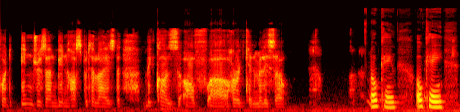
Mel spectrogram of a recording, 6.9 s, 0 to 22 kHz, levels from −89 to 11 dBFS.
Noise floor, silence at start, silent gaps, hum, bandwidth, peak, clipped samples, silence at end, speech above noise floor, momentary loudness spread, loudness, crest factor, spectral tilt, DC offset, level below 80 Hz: -50 dBFS; 0 s; none; none; 16 kHz; -4 dBFS; under 0.1%; 0 s; 26 dB; 11 LU; -23 LUFS; 20 dB; -2.5 dB/octave; under 0.1%; -56 dBFS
